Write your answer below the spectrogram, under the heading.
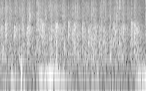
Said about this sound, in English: All right, can you give God another hand clap of praise?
